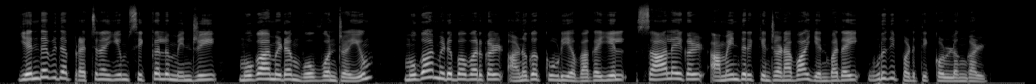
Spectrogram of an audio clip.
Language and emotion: Tamil, neutral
